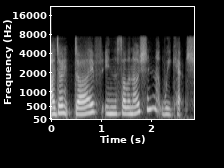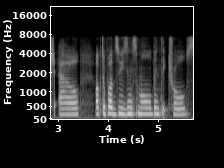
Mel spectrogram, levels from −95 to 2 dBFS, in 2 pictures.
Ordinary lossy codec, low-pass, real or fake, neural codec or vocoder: Opus, 64 kbps; 7.2 kHz; fake; codec, 16 kHz in and 24 kHz out, 0.9 kbps, LongCat-Audio-Codec, four codebook decoder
